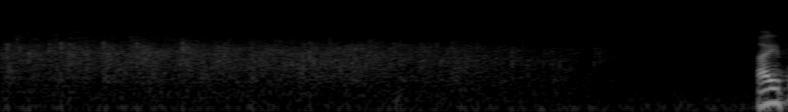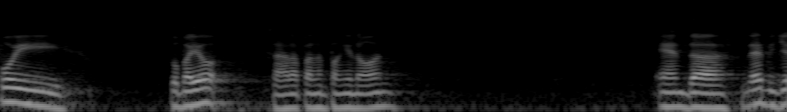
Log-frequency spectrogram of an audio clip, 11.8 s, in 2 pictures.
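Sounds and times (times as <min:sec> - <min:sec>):
church congregation applause: 0:00.0 - 0:04.8
speech: 0:05.7 - 0:06.5, 0:07.2 - 0:09.0, 0:10.8 - 0:11.8.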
